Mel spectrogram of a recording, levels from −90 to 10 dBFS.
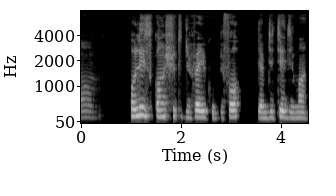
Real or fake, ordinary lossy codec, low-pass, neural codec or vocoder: real; none; 7.2 kHz; none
